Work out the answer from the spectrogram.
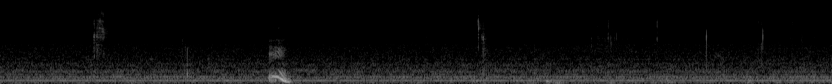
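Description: A person chewing a bite of soft iced chocolate snack cake, with faint wet mouth clicks. About three seconds in there is a short hummed "mm" that falls in pitch, the loudest sound here, over a steady low hum.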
